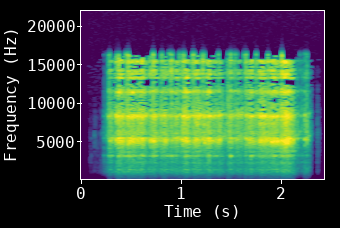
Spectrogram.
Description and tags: Glass marbles shaken in a small Pyrex bowl. Bright, glassy, grainy sound. Close miked with Rode NT-5s in X-Y configuration. Trimmed, DC removed, and normalized to -6 dB.
glass, marbles, shake, bowl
